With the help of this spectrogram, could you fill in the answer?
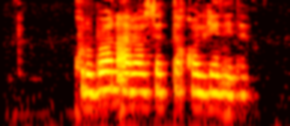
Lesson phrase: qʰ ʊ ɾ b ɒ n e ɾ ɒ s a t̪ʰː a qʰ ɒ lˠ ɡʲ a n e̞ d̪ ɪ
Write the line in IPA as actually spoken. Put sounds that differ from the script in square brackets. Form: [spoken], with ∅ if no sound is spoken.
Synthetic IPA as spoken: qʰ ʊ ɾ b ɒ n [a] ɾ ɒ s a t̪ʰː a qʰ ɒ lˠ ɡʲ a n e̞ d̪ ɪ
